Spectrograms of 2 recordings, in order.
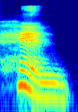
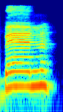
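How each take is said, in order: First: The first sound is a voiceless p. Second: The first sound is a voiced b. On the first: The speaker calls it right. "this sound here is a p, so there's no voice" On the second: The speaker calls it wrong. "instead of a p ... you make it into a b"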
